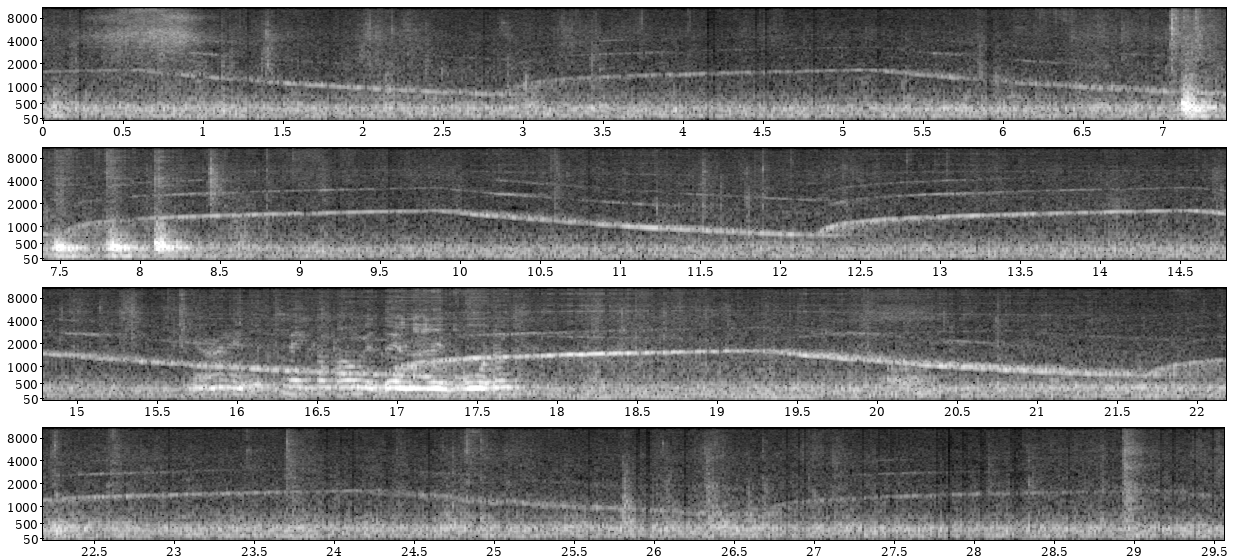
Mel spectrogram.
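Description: Siren wailing, its pitch climbing slowly and then falling away in cycles of about four and a half seconds, over a steady low hum. Twice, a quarter of the way in and again just past halfway, a cluster of loud short low-pitched blasts breaks in; these are the loudest sounds.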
